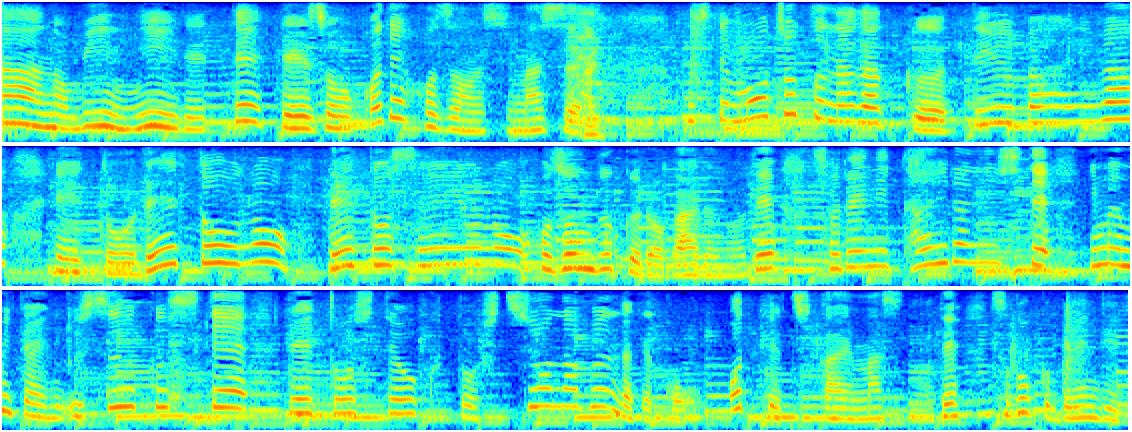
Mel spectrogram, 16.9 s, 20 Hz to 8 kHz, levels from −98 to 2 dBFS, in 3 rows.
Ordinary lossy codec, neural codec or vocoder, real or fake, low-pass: none; none; real; none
